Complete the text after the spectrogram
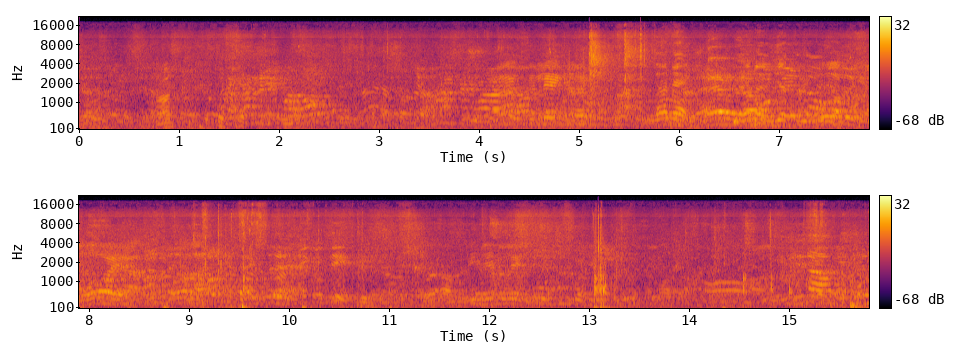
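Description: Bodies scuffle and thump on a mat.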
